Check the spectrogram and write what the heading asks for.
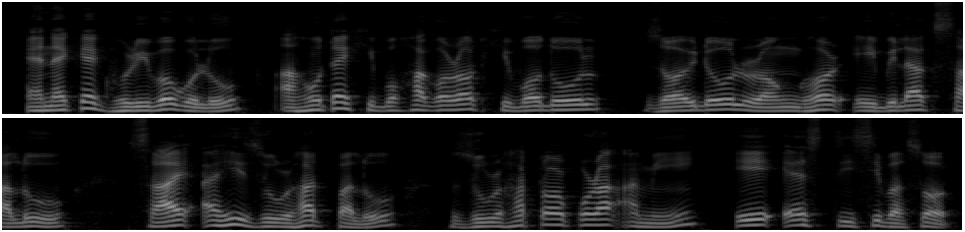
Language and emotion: Assamese, neutral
